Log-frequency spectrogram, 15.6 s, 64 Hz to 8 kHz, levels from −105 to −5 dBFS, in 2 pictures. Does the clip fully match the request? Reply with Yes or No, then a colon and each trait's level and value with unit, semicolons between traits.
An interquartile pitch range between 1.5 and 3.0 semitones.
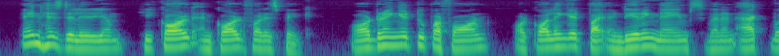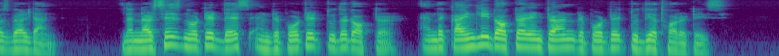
Yes: narrow, 2.6 semitones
